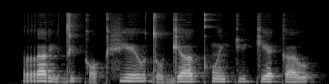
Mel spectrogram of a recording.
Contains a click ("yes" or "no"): no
